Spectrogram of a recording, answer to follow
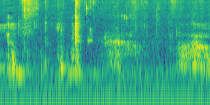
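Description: Close-miked eating mouth sounds: wet lip smacks and chewing clicks, with a bite into the food near the end.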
